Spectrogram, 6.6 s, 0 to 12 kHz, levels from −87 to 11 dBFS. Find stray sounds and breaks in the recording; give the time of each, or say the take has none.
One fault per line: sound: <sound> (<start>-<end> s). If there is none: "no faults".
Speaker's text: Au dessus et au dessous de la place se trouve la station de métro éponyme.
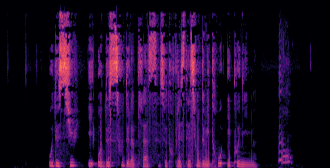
sound: bark (5.6-5.9 s)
